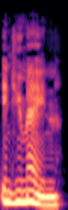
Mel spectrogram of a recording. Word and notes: inhumane: British English

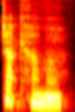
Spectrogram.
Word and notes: jackhammer: British English

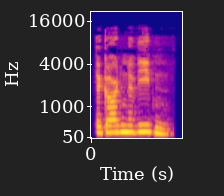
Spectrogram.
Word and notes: garden of eden: American English

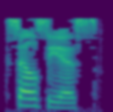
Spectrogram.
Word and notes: Celsius: British English

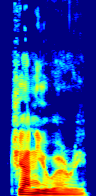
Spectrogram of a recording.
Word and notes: Jan: British English

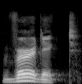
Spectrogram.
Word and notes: verdict: American English

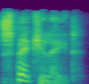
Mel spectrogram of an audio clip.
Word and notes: speculate: British English

